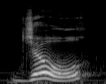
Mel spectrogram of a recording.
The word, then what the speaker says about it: Joel: Yeah, well, so Joel Osteen. – Oh, him. – What's crazy is that Americans pronounce J-O-E-L as Joel, and in Trinidad it's Joel.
